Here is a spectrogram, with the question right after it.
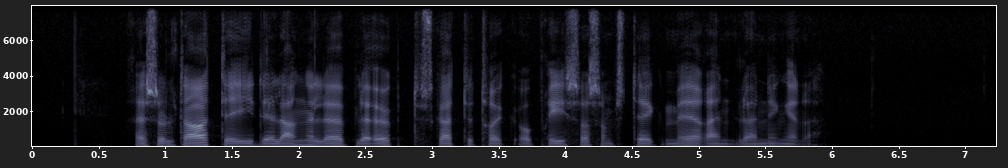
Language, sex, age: Norwegian, male, 29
